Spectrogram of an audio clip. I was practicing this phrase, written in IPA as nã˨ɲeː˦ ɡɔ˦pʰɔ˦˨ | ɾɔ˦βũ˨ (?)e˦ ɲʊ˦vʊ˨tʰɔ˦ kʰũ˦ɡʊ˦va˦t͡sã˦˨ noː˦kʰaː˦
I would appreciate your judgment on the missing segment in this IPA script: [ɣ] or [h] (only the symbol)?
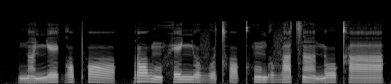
h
